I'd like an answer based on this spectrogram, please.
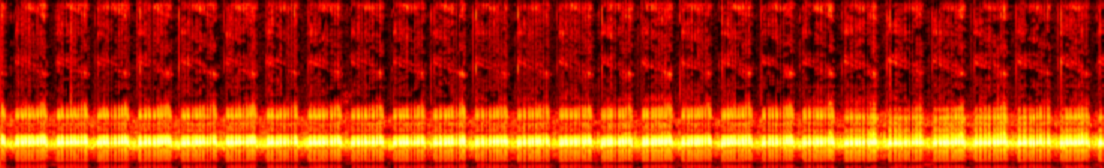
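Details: Frogs in Pakistan singing after dark: a relentless, regular pulsing buzz, about three and a half notes per second, each note bright and nasal with a deeper muffled beat below, unbroken throughout.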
